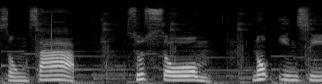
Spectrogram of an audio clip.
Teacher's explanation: ออกเสียงตัวท.ทหารและเรือนะคะเป็นเสียงซอโซ่นะคะ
